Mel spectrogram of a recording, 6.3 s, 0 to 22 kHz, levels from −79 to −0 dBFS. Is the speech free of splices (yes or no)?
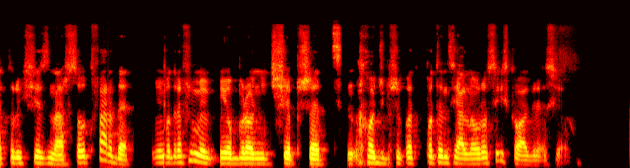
no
